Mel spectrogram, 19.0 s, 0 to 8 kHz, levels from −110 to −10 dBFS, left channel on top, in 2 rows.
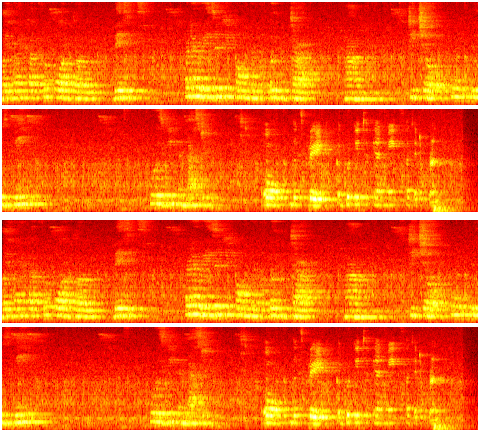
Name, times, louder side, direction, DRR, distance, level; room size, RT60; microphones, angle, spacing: voice 1, 0.0-1.9 2.2-2.6 3.7-6.1 6.8-7.6 8.1-10.2 12.5-13.7, equal, 45° left, -14 dB, 4.7 m, -24 dB
voice 2, 14.7-16.7 17.0-17.4 18.1-18.2, left 1 dB, 10° left, 6 dB, 0.6 m, -19 dB
15.5 x 8.3 x 4.3 m, 1.3 s
head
